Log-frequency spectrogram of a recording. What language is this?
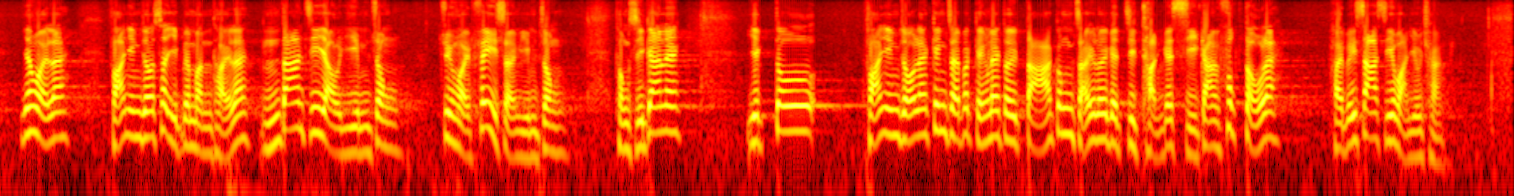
Cantonese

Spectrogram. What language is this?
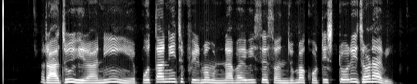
Gujarati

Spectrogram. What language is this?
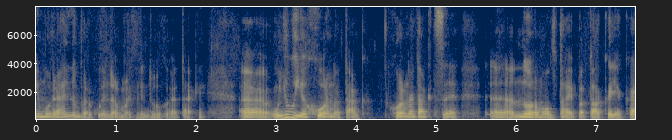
Ukrainian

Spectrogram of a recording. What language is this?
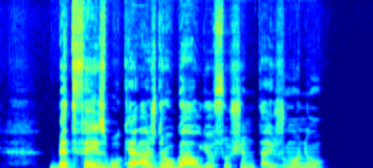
Lithuanian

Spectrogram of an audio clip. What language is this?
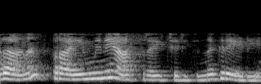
Malayalam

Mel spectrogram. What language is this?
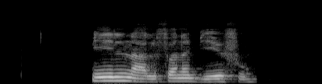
Tem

